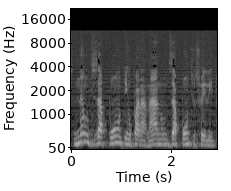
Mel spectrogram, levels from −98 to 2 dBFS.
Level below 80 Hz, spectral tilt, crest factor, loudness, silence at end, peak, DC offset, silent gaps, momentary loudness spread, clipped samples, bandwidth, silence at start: -72 dBFS; -4.5 dB/octave; 20 dB; -36 LUFS; 0 s; -16 dBFS; under 0.1%; none; 5 LU; under 0.1%; 11.5 kHz; 0 s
